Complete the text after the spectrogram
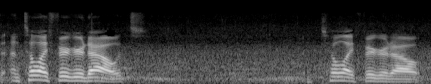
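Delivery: normal talking voice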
